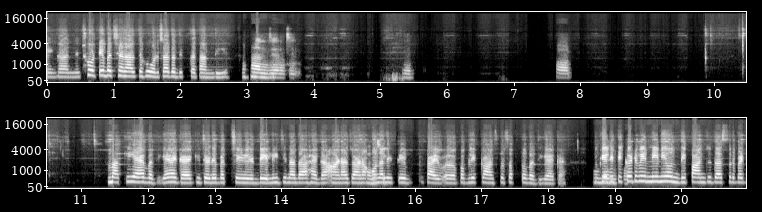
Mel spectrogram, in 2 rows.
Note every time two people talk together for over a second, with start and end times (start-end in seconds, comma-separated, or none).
none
